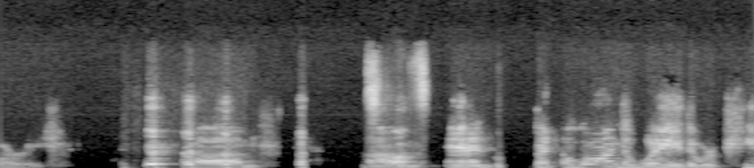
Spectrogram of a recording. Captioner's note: laughs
